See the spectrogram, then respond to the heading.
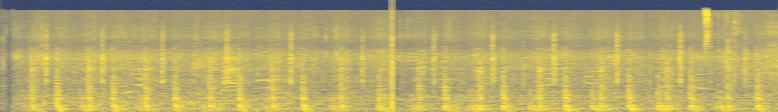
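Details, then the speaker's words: Toyota Avanza rocked at the steering wheel gives repeated dull clunks, about three a second; it also knocks over rough roads. The cause is a worn bushing in the steering rack. "kita akan membahas tentang Toyota Pansa dengan kendala atau trouble ada suara saat jalan rusak juga saat setir dibelok-belokan ini contoh suara pada saat setir dibelok-belokkan pada Toyota"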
